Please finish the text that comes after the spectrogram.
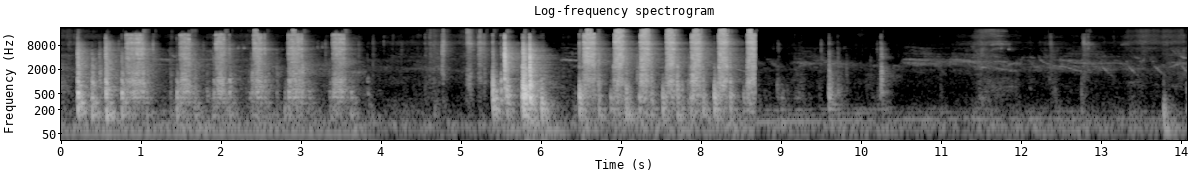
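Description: Ratchet loosening 10 mm bolts on the rear spoiler of a 2011 S197 Mustang, two runs of rapid, close clicking separated by a brief pause, then quieter fiddling noises.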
